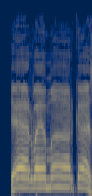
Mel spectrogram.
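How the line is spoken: Sailor bellowing. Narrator (Russian): заорал матрос с лотом

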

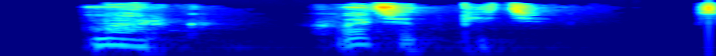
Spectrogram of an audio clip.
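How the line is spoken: Quiet speech. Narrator (Russian): сказала тихо

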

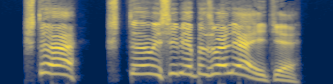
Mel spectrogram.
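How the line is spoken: Shrill squeal. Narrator (Russian): заверещал Михайлов тонким голосом

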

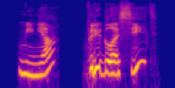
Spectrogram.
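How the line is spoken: Laughing. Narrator (Russian): Я засмеялась

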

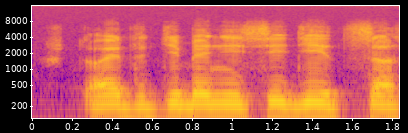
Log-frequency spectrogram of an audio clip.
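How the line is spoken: Plain. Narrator (Russian): спросил его Отол-Тол

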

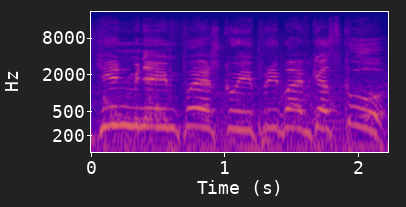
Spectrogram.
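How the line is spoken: Shouting. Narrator (Russian): закричал сержант

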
